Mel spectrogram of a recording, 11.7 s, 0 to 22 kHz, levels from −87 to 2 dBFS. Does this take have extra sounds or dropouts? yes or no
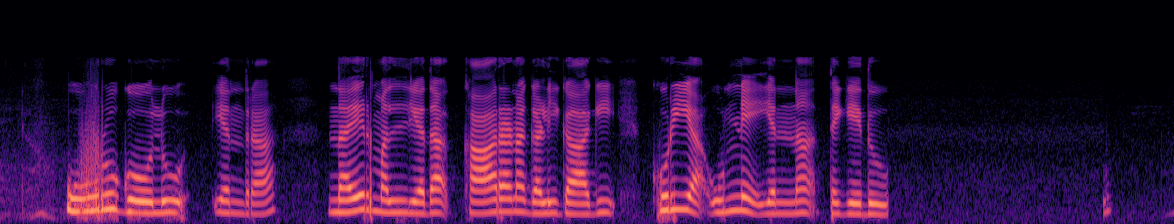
no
